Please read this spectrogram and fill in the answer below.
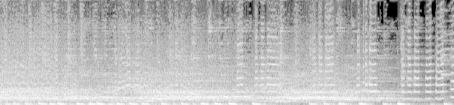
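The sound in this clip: A crowd cheers and whoops loudly to welcome a swami as guest speaker. The roar is dense and sustained, with a steady rhythmic low beat underneath throughout.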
